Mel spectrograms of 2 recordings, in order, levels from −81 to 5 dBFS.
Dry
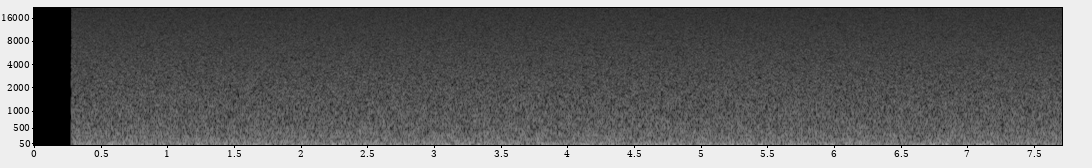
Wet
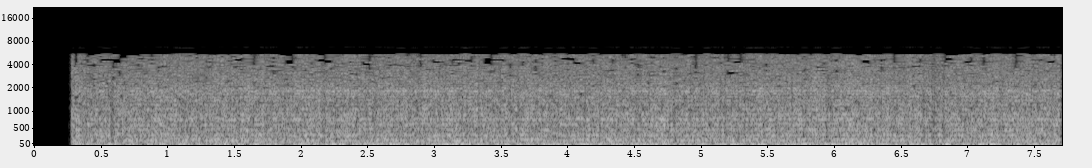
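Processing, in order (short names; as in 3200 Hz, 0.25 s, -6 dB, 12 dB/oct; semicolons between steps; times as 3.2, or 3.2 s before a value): bell 780 Hz +4 dB 0.4 oct; comb 6.6 ms, depth 53%; dynamic EQ 1800 Hz, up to +6 dB, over -58 dBFS, Q 6.3; one-sided clip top -39 dBFS, bottom -18.5 dBFS; feedback echo 0.38 s, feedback 37%, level -8 dB; maximiser +22.5 dB; gain -4.5 dB; MP3 16 kbps 12000 Hz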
